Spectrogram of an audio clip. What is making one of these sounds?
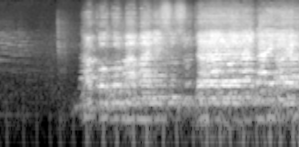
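A choir of women and men sings loudly in a large hall.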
